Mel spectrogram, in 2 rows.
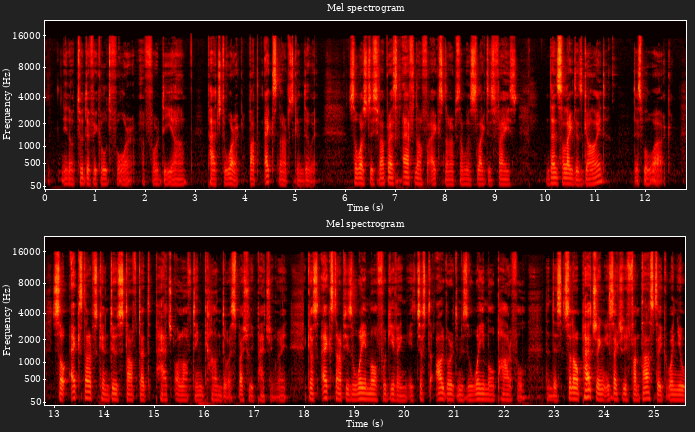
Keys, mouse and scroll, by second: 0.1 scroll down 1, 0.4 shift+middle click, 1.3 shift+middle click, 3.5 shift+right click, 6.0 shift+middle click, 7.0 f, 7.8 click, 11.2 shift+click, 24.1 a, 24.9 x, 25.5 middle click.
